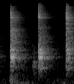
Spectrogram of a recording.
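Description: Three bright, hollow clacks of eggshells knocked together, evenly spaced about a third of a second apart, each sharp at the start and fading quickly, with no voices.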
